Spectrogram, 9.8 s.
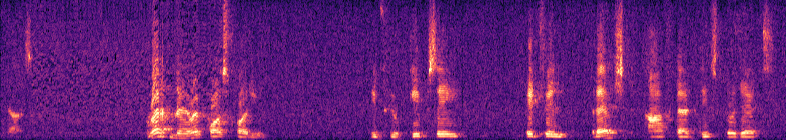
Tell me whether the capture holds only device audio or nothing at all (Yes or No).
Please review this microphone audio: Yes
